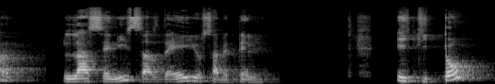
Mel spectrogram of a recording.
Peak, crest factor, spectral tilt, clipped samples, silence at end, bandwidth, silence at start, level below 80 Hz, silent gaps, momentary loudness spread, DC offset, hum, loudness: -4 dBFS; 20 dB; -3 dB/octave; under 0.1%; 0.15 s; 15.5 kHz; 0 s; -66 dBFS; 2.94-3.46 s, 3.82-3.95 s; 23 LU; under 0.1%; none; -22 LUFS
